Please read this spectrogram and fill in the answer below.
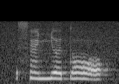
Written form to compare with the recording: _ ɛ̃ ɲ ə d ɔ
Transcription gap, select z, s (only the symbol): s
